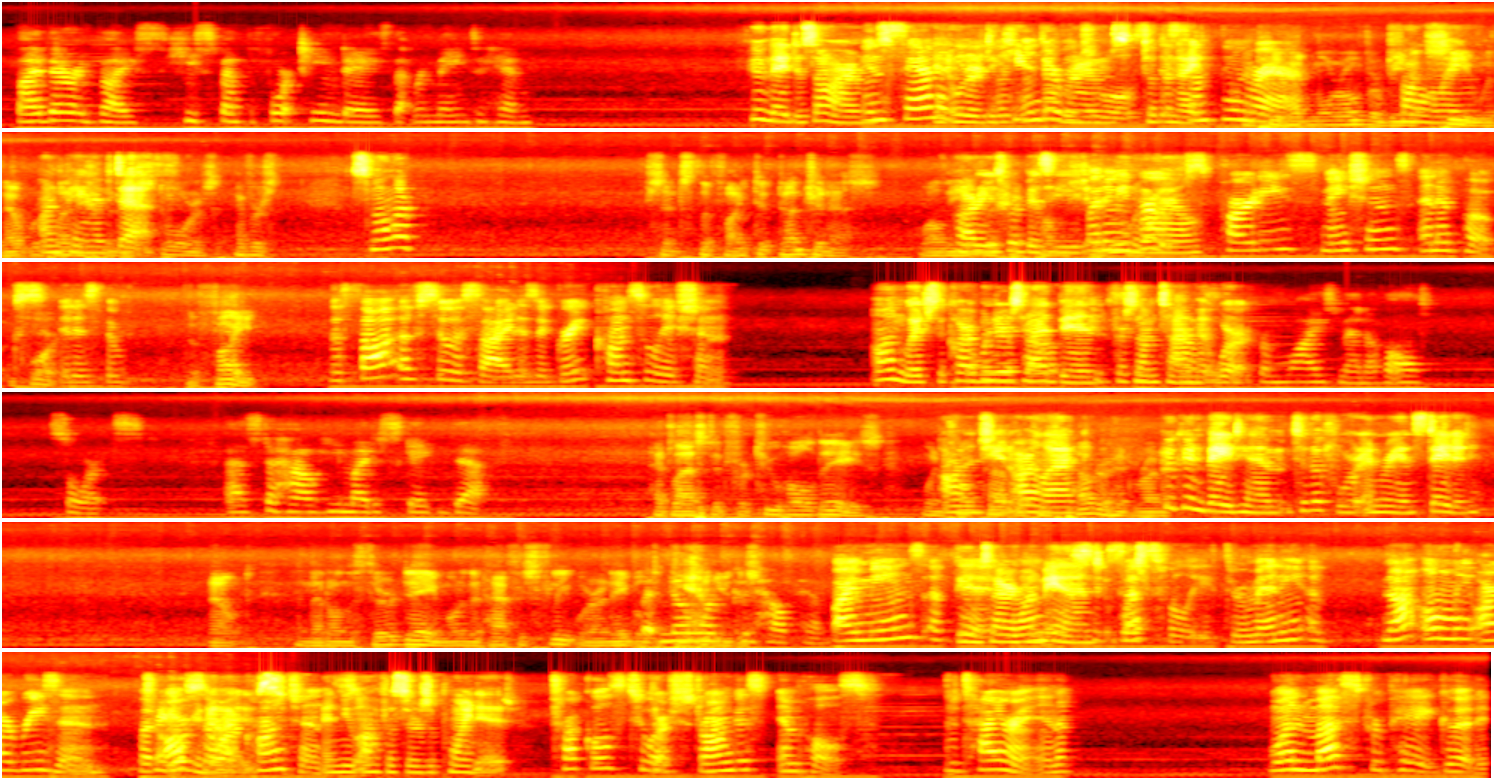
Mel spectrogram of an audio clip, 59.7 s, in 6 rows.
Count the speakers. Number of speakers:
4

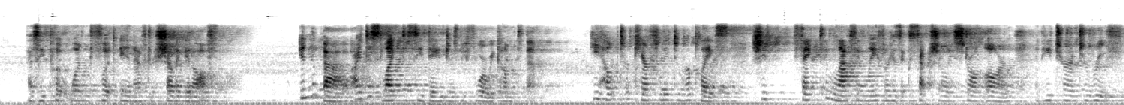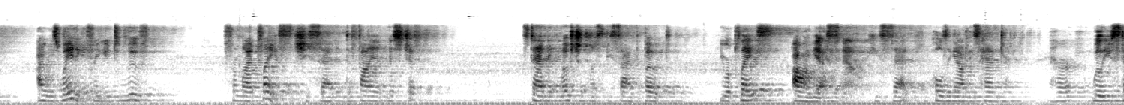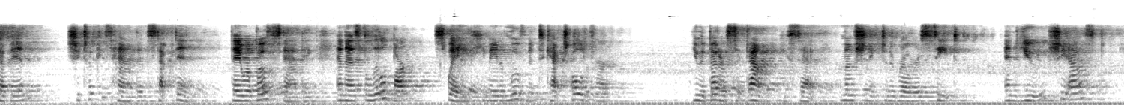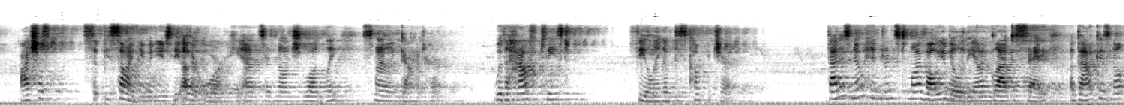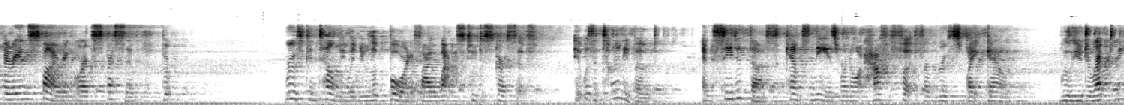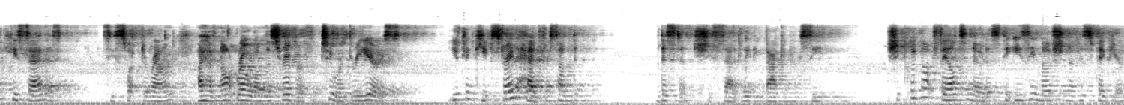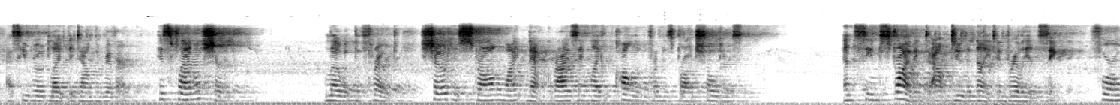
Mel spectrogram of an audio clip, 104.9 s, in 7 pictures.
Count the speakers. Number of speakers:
1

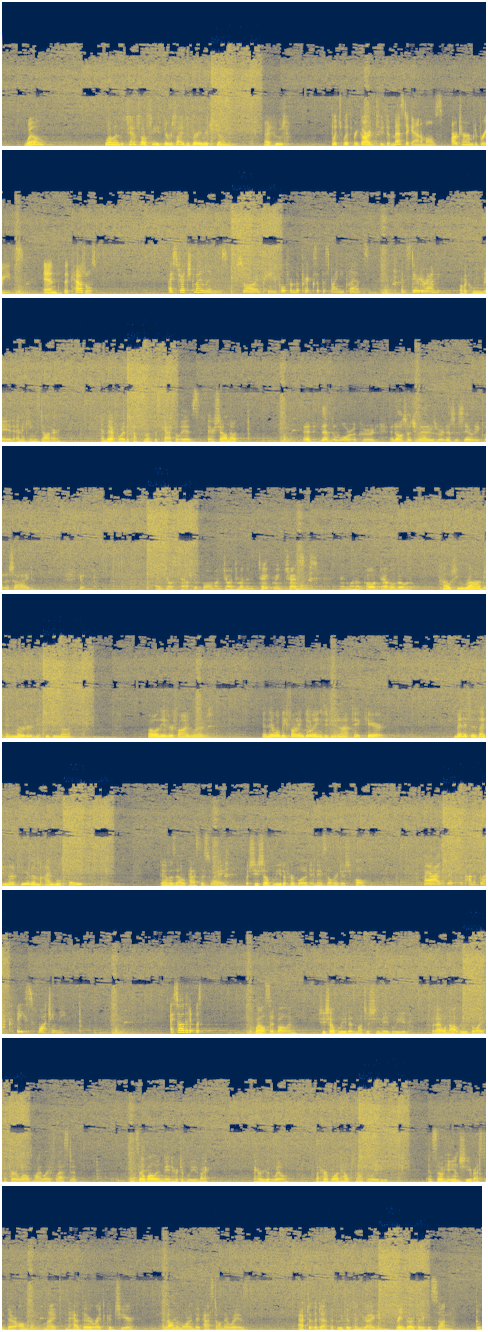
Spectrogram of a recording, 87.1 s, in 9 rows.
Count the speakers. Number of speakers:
6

